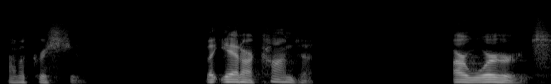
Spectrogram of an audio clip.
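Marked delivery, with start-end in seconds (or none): 0.1-0.8 very soft, small imitated reply; acted meek answer. Believer answering God's question, meekly and very softly. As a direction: answer under your breath.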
